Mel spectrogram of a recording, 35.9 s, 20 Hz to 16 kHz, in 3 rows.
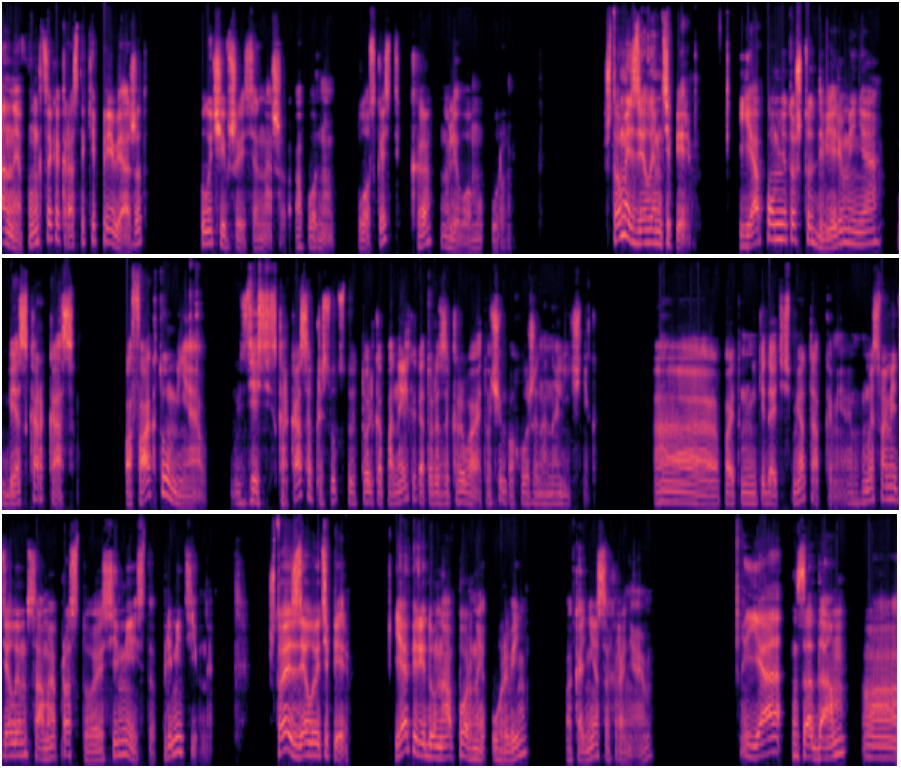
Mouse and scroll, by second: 1.6 scroll down 1, 7.7 scroll up 1, 8.5 click, 9.2 middle click, 14.4 click, 16.3 scroll up 1, 29.1 click, 29.3 click, 30.1-31.5 scroll down 1, 31.5 click.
